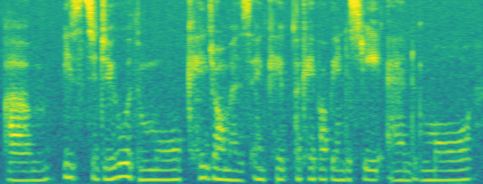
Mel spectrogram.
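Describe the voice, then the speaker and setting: A young woman with a low, steady voice speaks as a beauty creator answering viewer questions. She talks in an earnest, measured way, pausing with an occasional "um". A faint hiss sits under the recording. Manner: earnest, measured, uses "um" between points.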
